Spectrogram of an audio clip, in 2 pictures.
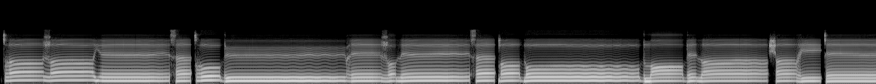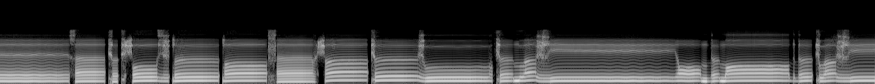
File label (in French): Baryton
